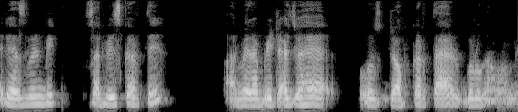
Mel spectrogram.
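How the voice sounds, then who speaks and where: Moderate pace, ordinary pitch variation and a dark, mellow tone. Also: woman, medium pitch for a woman. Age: 70s. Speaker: patient sharing health experience. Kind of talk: interview. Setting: at her home.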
